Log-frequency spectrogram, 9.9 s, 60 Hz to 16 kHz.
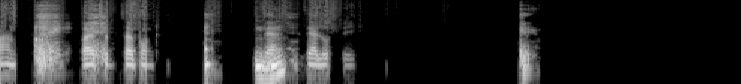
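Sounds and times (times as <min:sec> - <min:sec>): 
speech: 0:00.0 - 0:02.8, 0:03.4 - 0:04.8, 0:06.9 - 0:07.2
burp: 0:02.7 - 0:04.0, 0:06.9 - 0:07.3.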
